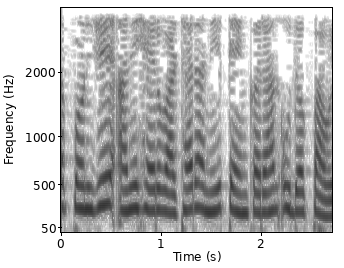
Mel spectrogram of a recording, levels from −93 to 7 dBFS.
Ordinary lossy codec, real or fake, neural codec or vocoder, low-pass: none; real; none; 3.6 kHz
